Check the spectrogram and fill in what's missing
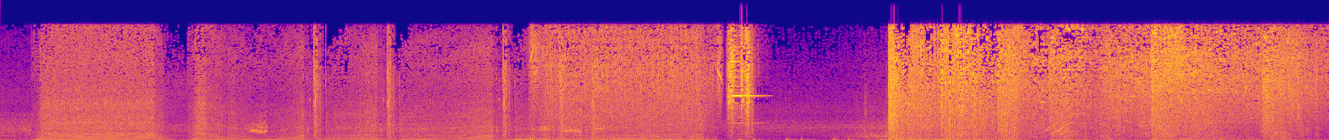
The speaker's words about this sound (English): Yeah, I love the physics playground that like you're given an intersection and said like hit this, go as fast as fucking possible, and try to crash into the biggest, most destructive thing you could.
